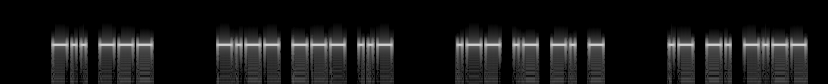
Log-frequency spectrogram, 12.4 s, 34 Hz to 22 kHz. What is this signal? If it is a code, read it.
Morse code, heard as a keyed tone, about 17 wpm, 700 Hz. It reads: DO YOU WANT ANY
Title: 2x Word-Spacing - Sentences from Top 400 Words - 17wpm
